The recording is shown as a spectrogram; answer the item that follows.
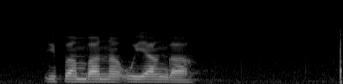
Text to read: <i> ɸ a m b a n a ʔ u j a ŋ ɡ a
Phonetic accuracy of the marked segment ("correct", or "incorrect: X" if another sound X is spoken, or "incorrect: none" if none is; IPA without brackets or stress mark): correct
